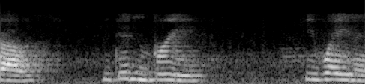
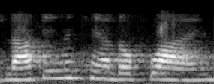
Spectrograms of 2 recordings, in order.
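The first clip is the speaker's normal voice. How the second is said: ordinary delivery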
